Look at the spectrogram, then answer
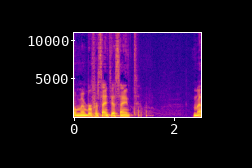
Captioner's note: speaking French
